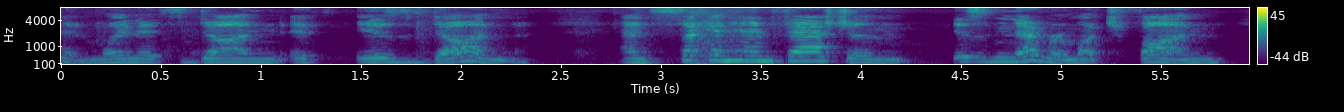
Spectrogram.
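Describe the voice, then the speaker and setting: Older woman reading slowly to children. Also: mid-range voice, low-quality recording. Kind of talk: read-aloud children's verse storytelling.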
